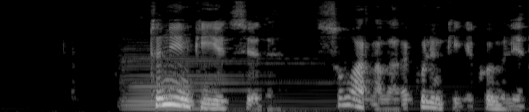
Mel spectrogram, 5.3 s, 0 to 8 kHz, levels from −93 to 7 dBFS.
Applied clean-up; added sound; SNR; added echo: classical method spectral subtraction.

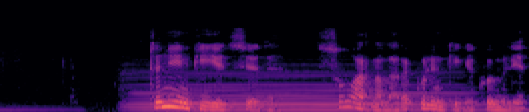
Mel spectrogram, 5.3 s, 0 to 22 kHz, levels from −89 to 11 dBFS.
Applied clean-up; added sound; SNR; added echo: none; Bowed string instrument; 13 dB; none.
